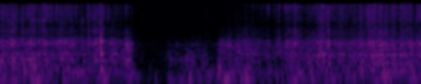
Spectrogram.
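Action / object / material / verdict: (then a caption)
scrape / foam microphone windscreen / foam / none. Long nails scratch the sides of a dark foam microphone cover, producing a dense, crackly, rustling scratch with bright hiss. The scratching briefly drops to near silence around the middle of the clip, then resumes just as busily until the end.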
